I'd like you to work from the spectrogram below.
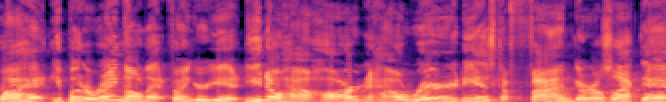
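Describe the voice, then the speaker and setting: Talking at a fairly slow pace in a rural Southern US accent, a man with an extremely high pitch has an animated tone. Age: 60s. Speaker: hunting video maker. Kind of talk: casual monologue to camera. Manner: folksy, animated.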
